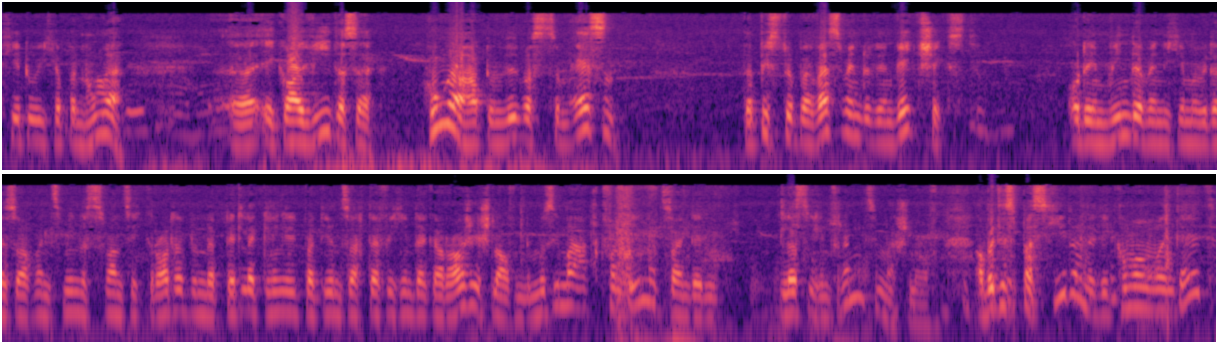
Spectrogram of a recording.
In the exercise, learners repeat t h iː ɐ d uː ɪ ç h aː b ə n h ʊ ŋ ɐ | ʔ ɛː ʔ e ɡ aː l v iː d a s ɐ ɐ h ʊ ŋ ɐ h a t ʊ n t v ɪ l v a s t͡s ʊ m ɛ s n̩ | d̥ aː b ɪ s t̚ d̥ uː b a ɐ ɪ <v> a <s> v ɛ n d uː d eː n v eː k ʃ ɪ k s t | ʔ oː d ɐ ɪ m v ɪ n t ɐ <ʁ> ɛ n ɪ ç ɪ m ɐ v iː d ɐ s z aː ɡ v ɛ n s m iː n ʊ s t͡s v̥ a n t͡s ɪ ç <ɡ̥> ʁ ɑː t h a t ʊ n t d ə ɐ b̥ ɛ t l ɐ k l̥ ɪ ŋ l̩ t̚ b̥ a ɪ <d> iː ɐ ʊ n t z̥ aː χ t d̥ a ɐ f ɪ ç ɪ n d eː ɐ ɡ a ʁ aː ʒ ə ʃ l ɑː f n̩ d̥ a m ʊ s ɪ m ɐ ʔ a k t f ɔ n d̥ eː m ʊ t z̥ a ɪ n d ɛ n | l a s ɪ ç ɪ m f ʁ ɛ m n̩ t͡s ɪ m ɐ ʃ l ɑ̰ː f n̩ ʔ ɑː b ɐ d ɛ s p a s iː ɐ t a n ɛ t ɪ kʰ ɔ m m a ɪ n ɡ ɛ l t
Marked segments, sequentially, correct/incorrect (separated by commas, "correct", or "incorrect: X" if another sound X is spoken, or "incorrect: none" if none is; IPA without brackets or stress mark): correct, correct, incorrect: v, correct, correct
